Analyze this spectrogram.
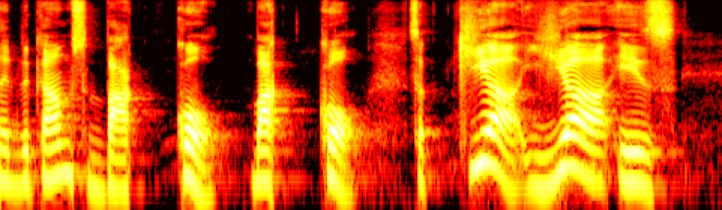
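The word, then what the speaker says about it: বাক্য: But in Bengali pronunciation it becomes Bakko. Bakko. So Kya, Ya is written. In written Bengali it's written. Ka Jafala, we call Jafala, it's written. But in spoken Bengali we do not pronounce it.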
